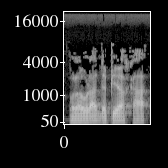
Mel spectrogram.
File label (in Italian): bergamasco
